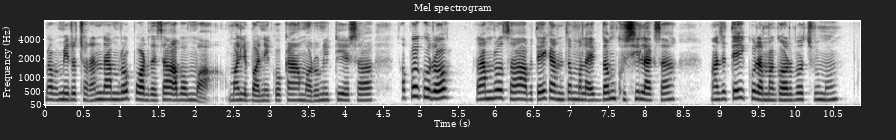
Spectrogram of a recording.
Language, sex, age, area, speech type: Nepali, female, 30-45, rural, spontaneous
